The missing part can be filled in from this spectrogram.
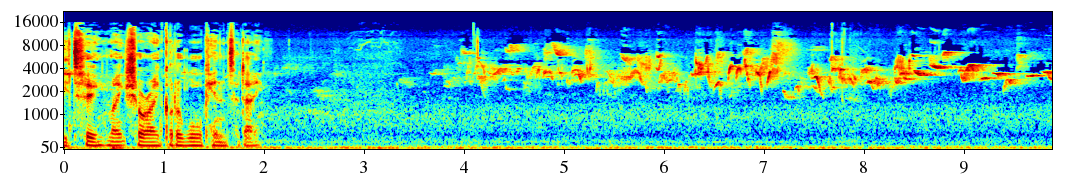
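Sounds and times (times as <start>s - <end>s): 
speech: 0.0s - 2.1s
several birds chirping and trilling outdoors in summer: 0.0s - 9.8s
steady outdoor rumble of wind or traffic: 0.0s - 9.8s.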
